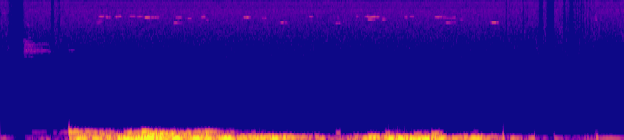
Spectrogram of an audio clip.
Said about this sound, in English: Coming out of this story, we, we've had some more thunder outside. Just take a listen.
